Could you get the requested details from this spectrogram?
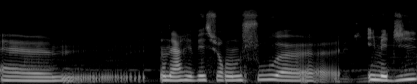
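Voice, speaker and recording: A woman's voice with a dark, mellow tone and ordinary pitch variation, recorded very cleanly against a silent background with a dry, close sound and no echo. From Paris region, France. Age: 20s. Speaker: cycle traveller. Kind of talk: interview.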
